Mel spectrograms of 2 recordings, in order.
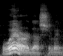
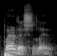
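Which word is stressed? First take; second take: where; live. First: The word where carries the strongest stress. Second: The stress falls neutrally, mainly on live. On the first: The speaker specifically wants to know the place. "если ты хочешь спросить, тебя интересует где, то ты говоришь" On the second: The speaker is asking in general. "А если ты в общем-то говоришь"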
